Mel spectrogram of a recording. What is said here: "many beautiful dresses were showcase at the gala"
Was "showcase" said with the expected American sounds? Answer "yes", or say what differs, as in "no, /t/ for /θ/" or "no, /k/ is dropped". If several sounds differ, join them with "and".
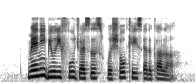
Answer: yes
